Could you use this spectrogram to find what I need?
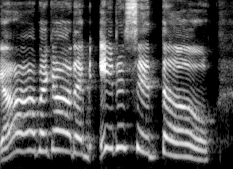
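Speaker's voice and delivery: mock, very high, dragged-out, drawn-out freak-out. Retelling a story character's reaction while summarizing a fic: imitating someone crashing out. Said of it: "so she's, like, crashing out".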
